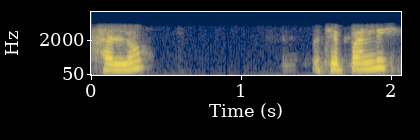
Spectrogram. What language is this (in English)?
Telugu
